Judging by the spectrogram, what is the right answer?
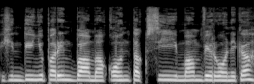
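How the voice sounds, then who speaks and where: A man puts on a character voice, high-pitched and strained. He talks fairly quickly in a flat monotone. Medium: read story. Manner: calm, restrained.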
